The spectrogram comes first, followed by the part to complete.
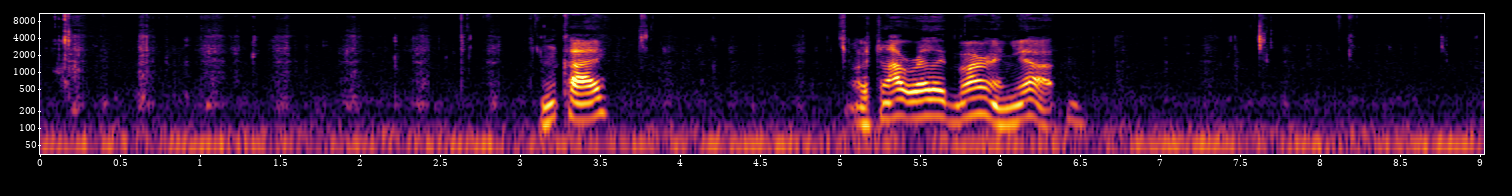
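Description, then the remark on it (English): Repeated crisp crunches of someone biting and chewing a chip topped with ghost pepper sauce, a steady run of short sharp clicks, with a person speaking briefly in between and over the chewing. “I have the ghost pepper sauce on the chip.”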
